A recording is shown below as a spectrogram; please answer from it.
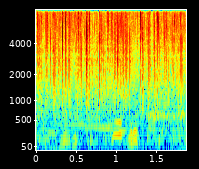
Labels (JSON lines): {"label": "biophony, cascading saw", "recorder": "SoundTrap 600 or HydroMoth"}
